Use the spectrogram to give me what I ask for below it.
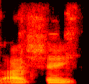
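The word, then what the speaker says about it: Ase: A M E N is amen. A S E is ashe. Okay?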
